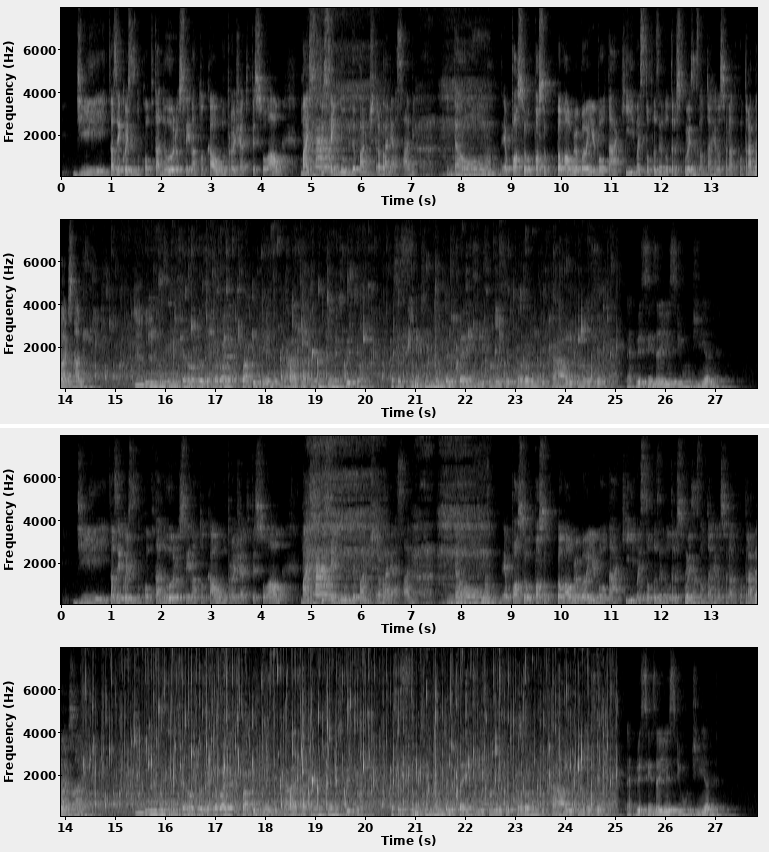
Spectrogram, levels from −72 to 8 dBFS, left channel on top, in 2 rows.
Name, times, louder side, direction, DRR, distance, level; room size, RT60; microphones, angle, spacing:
voice 1, 0.2-7.1 7.7-14.4 15.4-15.8 20.8-21.0, left 3 dB, 80° left, 3 dB, 1.2 m, -30 dB
sound 1, 4.6-8.7 9.3-9.5, right 2 dB, 75° right, 1.7 m, -33 dB
voice 2, 7.8-8.5 12.5-12.7 13.9-14.4 15.6-20.1 20.5-24.9 25.2-27.0, right 1 dB, 35° right, 1 dB, 1.5 m, -28 dB
sound 2, 14.3-25.1, right 7 dB, 55° right, 0.6 m, -33 dB
10.0 x 6.4 x 7.0 m, 1.0 s
head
